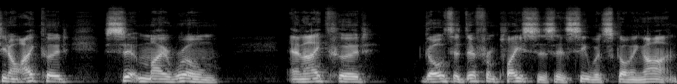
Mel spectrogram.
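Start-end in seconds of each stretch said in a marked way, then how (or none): none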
